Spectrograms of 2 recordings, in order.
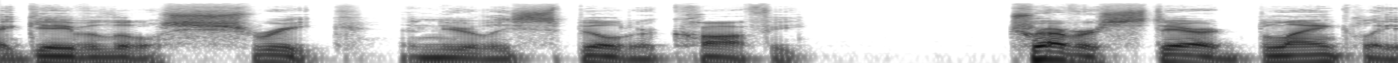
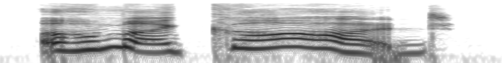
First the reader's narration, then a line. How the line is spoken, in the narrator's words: wailed Maya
